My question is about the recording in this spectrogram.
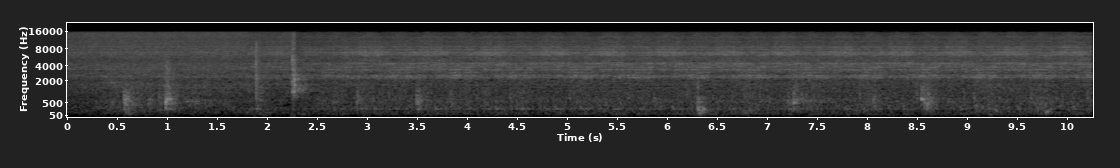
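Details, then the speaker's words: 5-inch gauge Stirling Single steam locomotive chassis running on compressed air in neutral: steady high-pitched hiss with faint clicks, no exhaust beat, from air leaking around electrical-insulation sleeving used as tubing; otherwise runs smoothly with no knocks; cylinder weeps since cured. "the the compressed air that you can hear is simply leaking from um around these uh this rubbish uber that is not really rubber tubing"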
